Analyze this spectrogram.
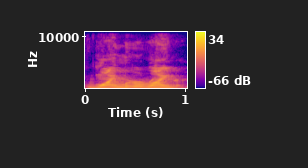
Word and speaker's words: Weimaraner: Tell me how to say it correctly. Weimaraner. Weimaraner. Weimaraner. Okay, I got it.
